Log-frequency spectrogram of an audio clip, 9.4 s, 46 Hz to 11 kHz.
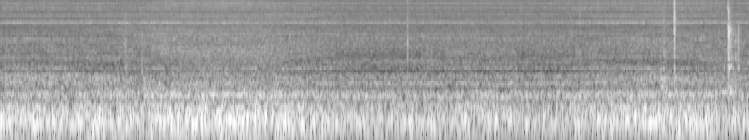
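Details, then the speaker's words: Gas furnace after gas valve replacement, 24.6 V reaching the valve: steady, even low burner roar with no rumble, surging or clicking; first start hesitated, likely from air in the gas line, and it now runs normally. "But it's perfectly fine and normal."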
